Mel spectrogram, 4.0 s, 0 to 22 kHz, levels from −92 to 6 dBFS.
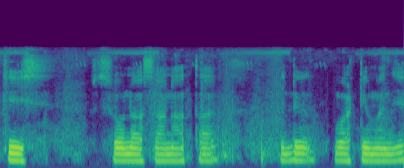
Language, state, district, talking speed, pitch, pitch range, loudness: Gondi, Chhattisgarh, Sukma, 105 wpm, 125 Hz, 120-125 Hz, -17 LUFS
